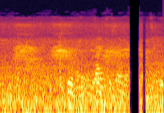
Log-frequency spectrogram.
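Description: A bird cawing twice in quick succession, two harsh calls about half a second apart, over faint crowd murmur.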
